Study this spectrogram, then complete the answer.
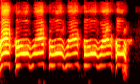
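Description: A man imitates a parrot call with his voice. Five quick, loud, nasal squawking notes come in a rapid series at close range, the last one clipped short, with silence behind.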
